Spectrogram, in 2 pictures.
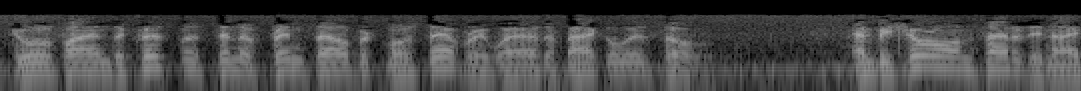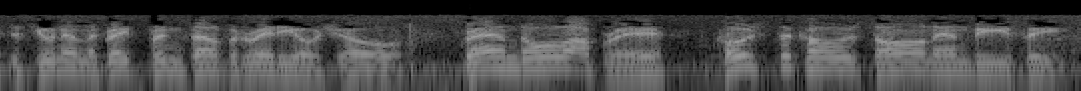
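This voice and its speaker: A man's voice: on the high side, lively intonation, fairly quick. A man reading a 1940s radio advertisement as announcer, with an emphatic sales delivery. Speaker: commercial announcer. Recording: muffled, hissy 1940s radio recording.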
